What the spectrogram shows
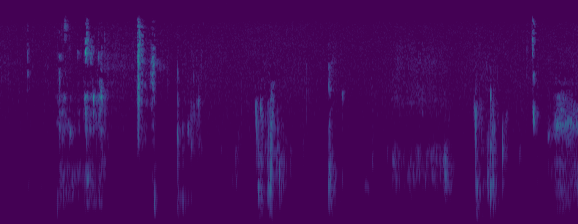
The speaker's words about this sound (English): Uh, speaking of basketball, let me take a sip of water here.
